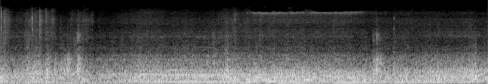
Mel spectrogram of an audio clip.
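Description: Toyota AE86's 4A-GE four-cylinder engine, fitted with individual throttle bodies, running as the car drives at low speed, heard from inside the cabin. The engine note eases about a second in, then builds again.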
